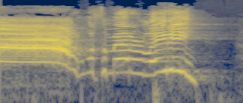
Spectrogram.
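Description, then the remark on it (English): A voice imitates a woman screaming at a building fire: a loud, sustained high-pitched cry that slides downward, followed by a brief wavering, wailing continuation before cutting off into silence. “Well, in the background, they hear this woman screaming, ah!”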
